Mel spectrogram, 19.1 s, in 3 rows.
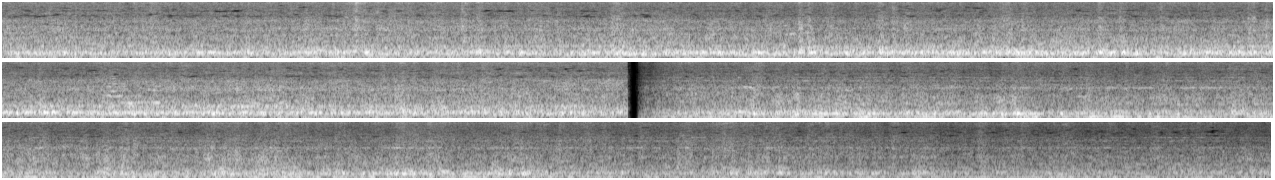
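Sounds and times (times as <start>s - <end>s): train carriage running on rails: 0.0s - 19.0s.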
